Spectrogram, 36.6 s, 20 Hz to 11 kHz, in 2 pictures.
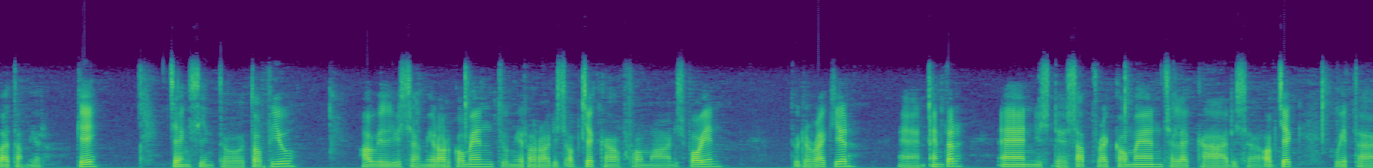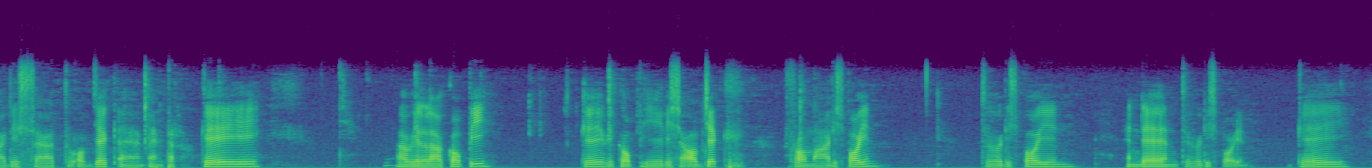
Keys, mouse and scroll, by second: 4.4-4.8 scroll down 1, 4.8 middle click, 5.2 m, 6.1 space, 6.7 click, 7.7 space, 7.9-9.8 scroll up 1, 9.8 click, 11.3 click, 12.3 space, 13.3-13.8 scroll down 1, 13.8-14.9 typing, 16.7 click, 17.5 space, 17.8 click, 20.2 space, 20.7 middle click, 21.3 shift+middle click, 23.8 shift+middle click, 25.3-26.3 typing, 26.9 click, 28.1-28.9 scroll up 1, 28.9 space, 29.2-29.5 scroll up 1, 30.5 click, 30.8-31.2 scroll down 1, 31.2 middle click, 31.5-32.8 scroll up 1, 32.8 click, 33.1-33.4 scroll down 1, 33.4 middle click, 33.9 scroll up 1, 36.1-36.6 scroll down 1.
